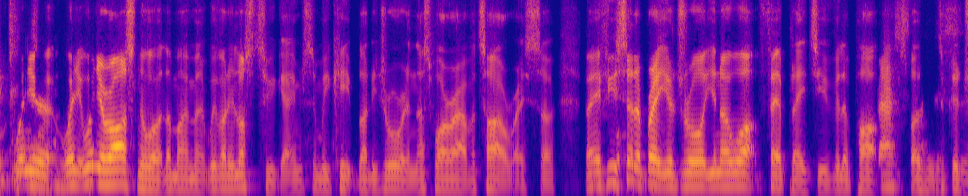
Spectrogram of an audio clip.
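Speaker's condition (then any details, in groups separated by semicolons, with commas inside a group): No condition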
